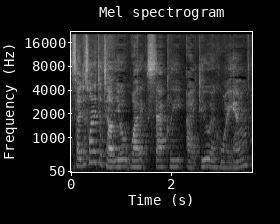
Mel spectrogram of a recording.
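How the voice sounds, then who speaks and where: Colombian woman in her 30s, Spanish first language, lowish voice, chatty live-stream host with loose restarts, roomy echo. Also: moderate pace. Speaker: psychic medium and energy healer. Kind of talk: casual live-stream talk to followers. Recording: echoey room.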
